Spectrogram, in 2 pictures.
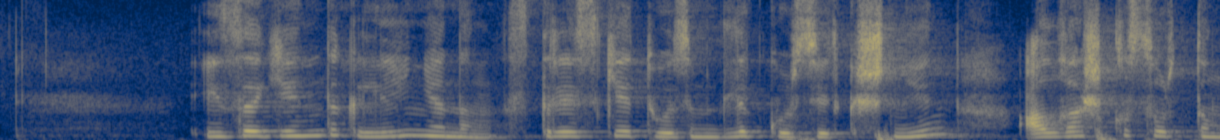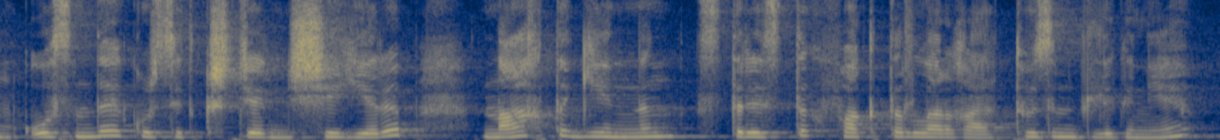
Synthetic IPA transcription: ijzoɡʲe̞nd̪ɪklʲijnʲijanəɴst̪re̞skʲe̞t̪ʰɵzɪmd̪ɪlɪkʲʰːɵɾse̞t̪kʲɪ̥ʃɪne̞nɑ̰lˠʁɑʃqəsuɾt̪ːəɴwʔo̞sənd̪ɑjkʲʰɵɾse̞t̪kʲɪ̥ʃt̪e̞ɾɪnʃe̞ɡʲe̞ɾɪp | nɑqt̪əɡʲenːɪŋst̪re̞st̪ɪkfakt̪o̞ɾlˠɑɾʁɑt̪ʰɵzɪmd̪ɪlɪɡʲɪne̞

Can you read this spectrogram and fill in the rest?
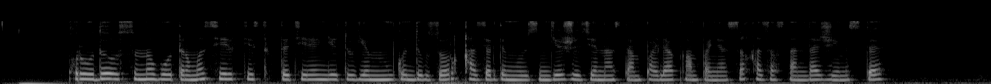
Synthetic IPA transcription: qʰʊɾud̪əʊsənəp̬wo̞t̪əɾməzse̞ɾɪk̚t̪e̞st̪ɪ̥k̚t̪ɪt̪ʰe̞ɾe̞ŋd̪e̞t̪uɡʲe̞mʏmkʲɪnd̪ɪkzo̞ɾqʰɑzɪɾd̪ɪŋwɵzɪnd̪e̞ʒʏzd̪e̞nɑst̪ɑmpʰalʲakʰo̞mpanʲijasəqʰɑzɑqst̪ɑnd̪ɑʒe̞mɪst̪ɪ

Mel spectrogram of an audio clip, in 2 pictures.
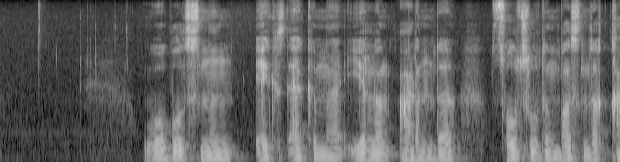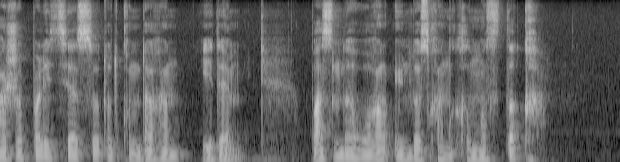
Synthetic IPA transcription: wo̞blˠəsənəɴe̞ksækʲɪmɪjeɾlˠɑnɑɾənd̪əso̞lˠʒəlˠd̪əɴbɑsənd̪ɑqʰɑɾʒəpʰo̞lˠijt̪sɨjasət̪ʰʊt̪qənd̪ɑʁɑne̞d̪ɪ | b̥ɑsənd̪ɑwo̞ʁɑnʊ̰jənd̪ɑsqɑɴqʰəlˠməst̪əq

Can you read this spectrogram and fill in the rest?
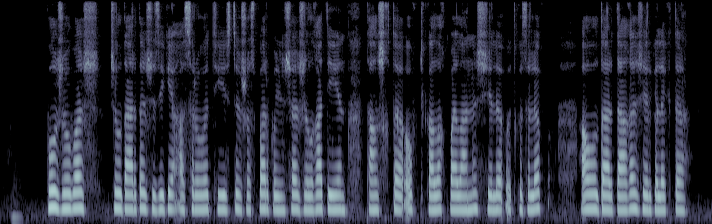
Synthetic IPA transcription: b̥ʊlˠʒobɑ | ʒ̥əlˠd̪ɑɾd̪əʒʏze̞ɡʲe̞ʔɑsəɾuət̪ʰijɪst̪ɪʒo̞spɑɾbo̞jənʃɑʒəlˠʁɑd̪e̞jɪnt̪ʰɑlˠʃə̥qt̪əʔo̞̰p̚t̪i̥kɑlˠəq̚bɑjlˠɑnəsʒ̥elɪwɵ̰t̪kʲɪzɪlɪp̚ | ɑwəlˠd̪ɑɾd̪ɑʁəʒe̞ɾɡʲɪlɪkt̪ɪ

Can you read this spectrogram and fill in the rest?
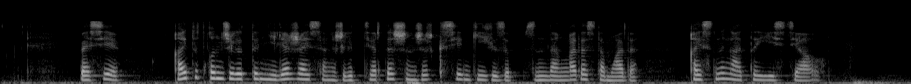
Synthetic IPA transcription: b̥æse̞ | qʰɑjt̪ʰʊt̪qənʒɪɡʲɪt̪ːɪne̞le̞ɾʒɑjsɑɴʒɪɡʲɪt̪ːe̞ɾd̪ɪʃənʒəɾkʲʰɪ̥seŋkʲʰijɡʲɪzɪp̚z̥ənd̪ɑɴʁɑd̪ʰɑst̪ɑmɑd̪ə | qʰɑjsənəɴɑt̪əje̞st̪eɑlˠ

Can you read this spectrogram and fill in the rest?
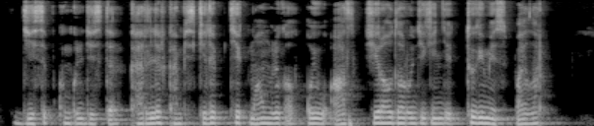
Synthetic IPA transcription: d̪e̞sɪpkʲʰʏŋkʲɪld̪e̞st̪ɪkʲʰæɾle̞ɾkʲʰampʲiskʲʰe̞le̞p̚t̪ʰe̞kmɑlˠmulʲikɑ̰lˠəp̚qʰo̞juʔɑzʒ̥e̞ɾɑwd̪ɑɾud̪e̞ɡʲe̞nd̪e̞t̪ʰʏɡʲe̞me̞sb̥ɑjlˠɑɾ

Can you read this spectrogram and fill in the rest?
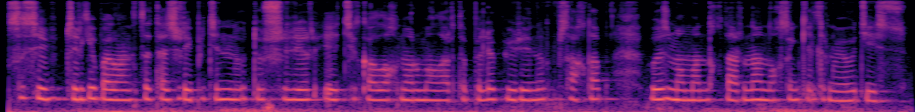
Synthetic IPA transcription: osəse̞bep̚t̪e̞ɾɡʲe̞bɑjlˠɑnəst̪ət̪ʰæʒɾijbed̪enwɵt̪uʃɪle̞ɾe̞t̪ijkɑlˠəqno̞rmɑlˠɑɾd̪əbɪlɪpʏjɾe̞nɪpsɑqt̪ɑp | wɵzmɑmɑnd̪əqt̪ɑɾənɑnʊqsɑŋkʲʰe̞lt̪ɪɾme̞wɪd̪ʰijɪs

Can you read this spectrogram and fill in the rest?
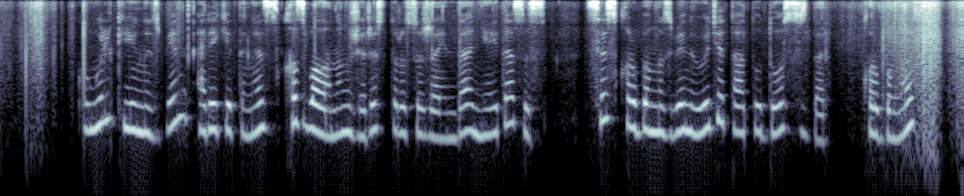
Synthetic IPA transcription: kʲʰɵŋɪlkʲʰʏjɪŋɪzbe̞næɾe̞kʲe̞t̪ɪŋɪzqʰəzbɑlˠɑnəɴʒʏɾɪst̪ʰʊɾəsəʒɑjənd̪ɑne̞ɑjt̪ɑsəz | sɪzqʰʊɾbəɴəzbe̞nwɵt̪e̞t̪ʰɑt̪ud̪o̞sːəzd̪ɑɾ | qʰʊɾbəɴəz̥

